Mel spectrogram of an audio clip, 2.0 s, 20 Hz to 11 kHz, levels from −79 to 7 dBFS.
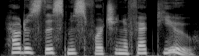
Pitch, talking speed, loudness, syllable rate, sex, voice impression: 210 Hz, 180 wpm, -20 LUFS, 5.7 syllables/s, female, feminine, slightly gender-neutral, very adult-like, slightly middle-aged, slightly thin, slightly relaxed, slightly dark, slightly hard, slightly muffled, very fluent, slightly cool, very intellectual, very sincere, calm, slightly kind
